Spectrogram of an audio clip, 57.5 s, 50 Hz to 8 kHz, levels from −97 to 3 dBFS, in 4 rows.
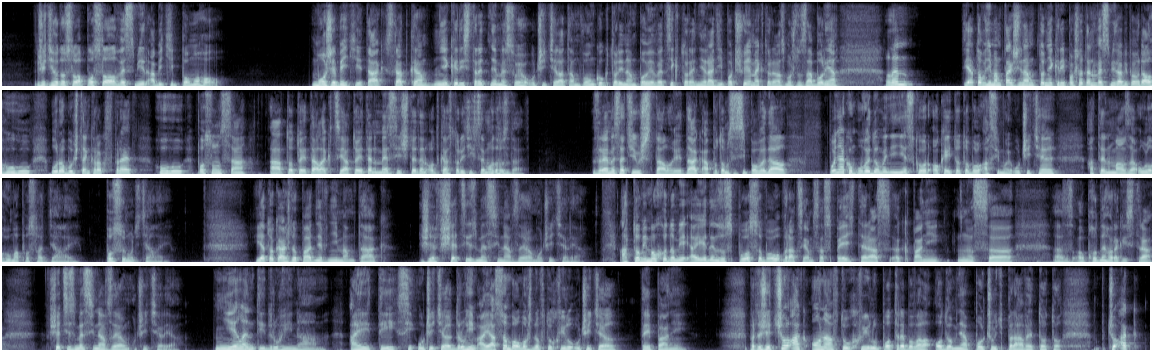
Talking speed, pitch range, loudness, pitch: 180 wpm, 110-160 Hz, -19 LUFS, 135 Hz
